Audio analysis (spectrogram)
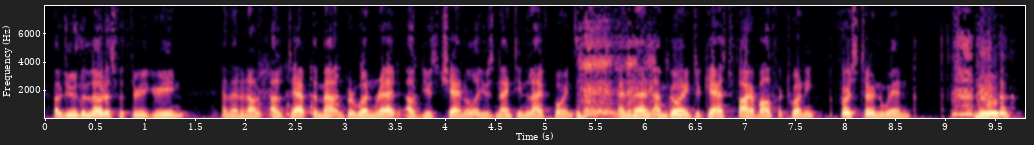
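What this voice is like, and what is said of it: Imitates another person's voice. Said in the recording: “That's not actually a Trump impersonation. That's me impersonating Seamus impersonating ... Trump. ... It's multiple layers.”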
